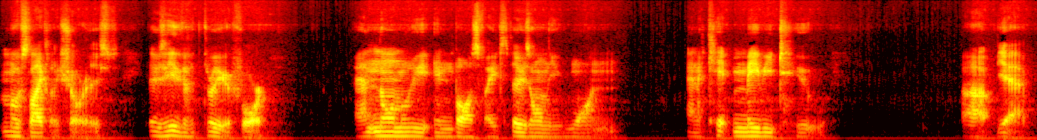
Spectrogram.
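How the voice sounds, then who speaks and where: A man with a fairly low voice talks through a game review off the cuff. He rambles, restarts his sentences and corrects himself over and over. Now and then he loses track of what he meant to say. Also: level tone, measured pace, gravelly, long pauses. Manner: loses his train of thought. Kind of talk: casual unscripted game review.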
